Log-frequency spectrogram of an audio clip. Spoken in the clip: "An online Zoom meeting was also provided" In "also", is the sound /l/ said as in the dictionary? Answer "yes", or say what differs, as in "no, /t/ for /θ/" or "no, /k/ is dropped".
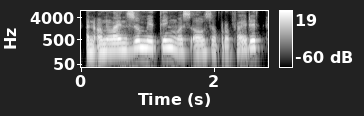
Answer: yes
